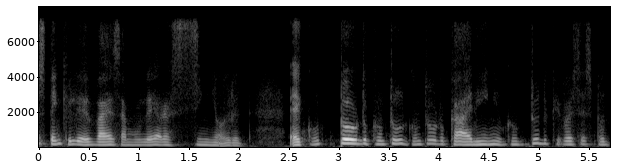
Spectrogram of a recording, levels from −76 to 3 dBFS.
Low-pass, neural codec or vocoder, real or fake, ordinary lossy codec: 7.2 kHz; codec, 16 kHz in and 24 kHz out, 0.9 kbps, LongCat-Audio-Codec, four codebook decoder; fake; none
